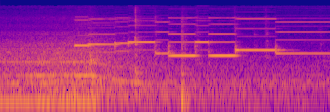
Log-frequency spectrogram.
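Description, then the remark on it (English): A new LG microwave, demonstrated in a YouTube video, plays a bright electronic chime: a short, tinkling melody of several clear beeping notes stepping up and down in pitch, steady and fairly loud, with no one talking. “As an example of a company taking things a little too far, here's someone on YouTube demonstrating the sound of her new LG microwave.”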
